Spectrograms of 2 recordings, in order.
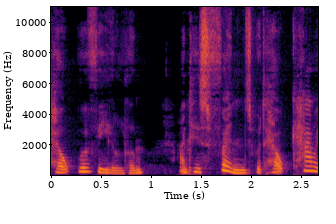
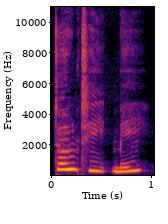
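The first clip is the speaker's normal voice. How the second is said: high, loud plea; small creature begging in fear; frightened wail; 9 semitones higher, 9 dB louder, slower than usual. A narrator's reading. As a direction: wail for your life. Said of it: "wailed Colin".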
